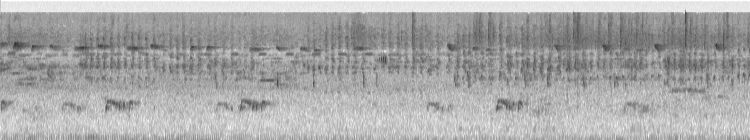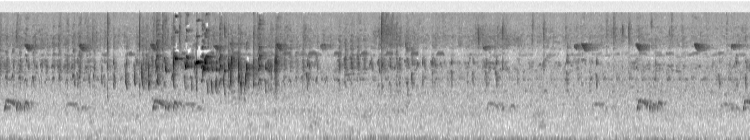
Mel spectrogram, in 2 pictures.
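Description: Forest birds chirping and calling, with a short call repeating about every two seconds over a faint steady buzz. A louder burst of chirping lasting about two seconds comes a little past the middle.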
